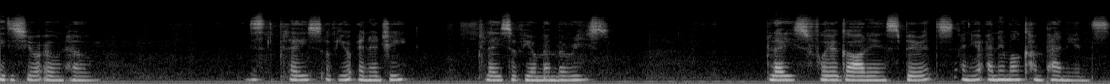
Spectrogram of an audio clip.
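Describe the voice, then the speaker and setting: This speaker is soft-spoken. The delivery is fairly slow. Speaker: meditation guide. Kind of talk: guided meditation.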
